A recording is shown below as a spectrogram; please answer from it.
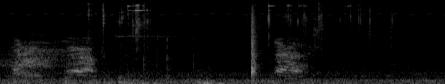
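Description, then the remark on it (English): Coins jingle into a pocket in two short metallic bursts, separated by a sharp clack. The sound is moderately loud, with no talking. “put the coins in my pocket.”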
